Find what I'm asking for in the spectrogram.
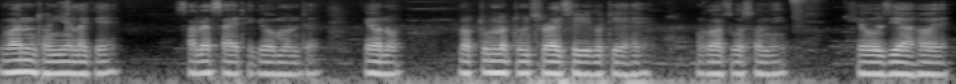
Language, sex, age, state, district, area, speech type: Assamese, male, 60+, Assam, Kamrup Metropolitan, urban, spontaneous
